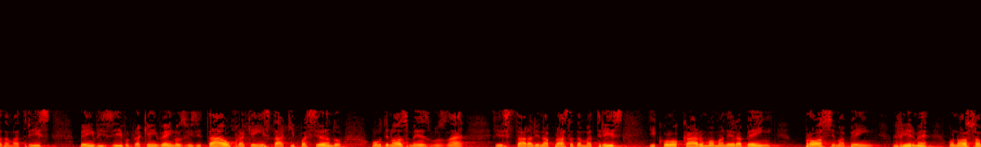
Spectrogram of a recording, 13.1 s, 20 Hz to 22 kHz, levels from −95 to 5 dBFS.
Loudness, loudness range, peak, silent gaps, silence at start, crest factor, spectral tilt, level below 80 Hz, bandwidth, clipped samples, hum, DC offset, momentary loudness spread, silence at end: -40 LUFS; 3 LU; -20 dBFS; none; 0 s; 18 dB; -8.5 dB/octave; -72 dBFS; 5.8 kHz; under 0.1%; none; under 0.1%; 11 LU; 0 s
